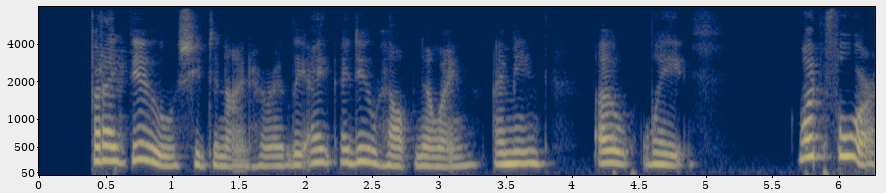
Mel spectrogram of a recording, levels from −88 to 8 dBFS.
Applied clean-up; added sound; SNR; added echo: neural mask model DeepFilterNet 3.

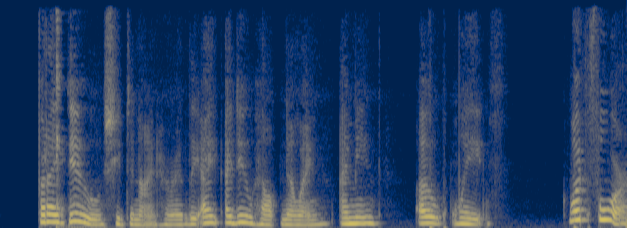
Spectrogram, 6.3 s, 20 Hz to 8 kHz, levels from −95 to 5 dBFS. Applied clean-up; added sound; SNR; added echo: neural mask model RNNoise.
